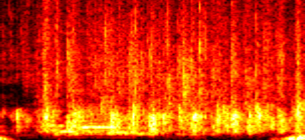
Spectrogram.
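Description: An audience applauds in a steady, dense wash of clapping that holds at an even, moderately loud level throughout, with a faint voice briefly audible underneath near the start.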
